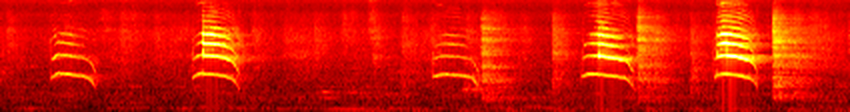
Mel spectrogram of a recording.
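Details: Two orange tabby kitten brothers meowing for attention give high, thin meows that arch up and slide down, repeated every second or so.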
